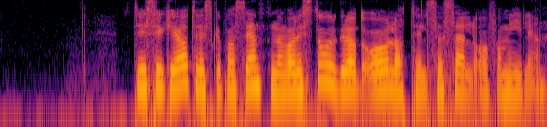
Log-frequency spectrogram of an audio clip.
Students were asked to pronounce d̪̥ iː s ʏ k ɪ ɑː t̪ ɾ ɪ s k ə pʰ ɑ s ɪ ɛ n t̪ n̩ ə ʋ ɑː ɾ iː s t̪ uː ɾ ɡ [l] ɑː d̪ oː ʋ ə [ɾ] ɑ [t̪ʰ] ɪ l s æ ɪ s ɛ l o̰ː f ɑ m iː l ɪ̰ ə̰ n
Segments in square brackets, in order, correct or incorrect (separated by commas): incorrect, incorrect, correct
